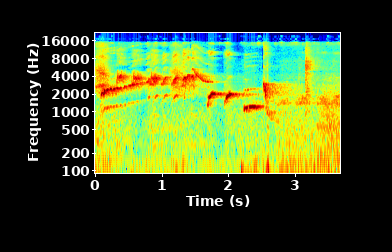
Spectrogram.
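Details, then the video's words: Captive white-rumped shama singing in a fighting test: bright rising and falling whistles in quick succession, a few lower flute-like notes, then a sharp knock and fading room noise. "Chảo lửa test chim đấu (shama bird singing)"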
